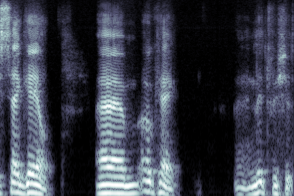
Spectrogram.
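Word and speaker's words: segol: the major part in the word sade i pronounce it wrong it's yeah so you've got the major and the minor according to this it should be the circle should be segal um okay and literature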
